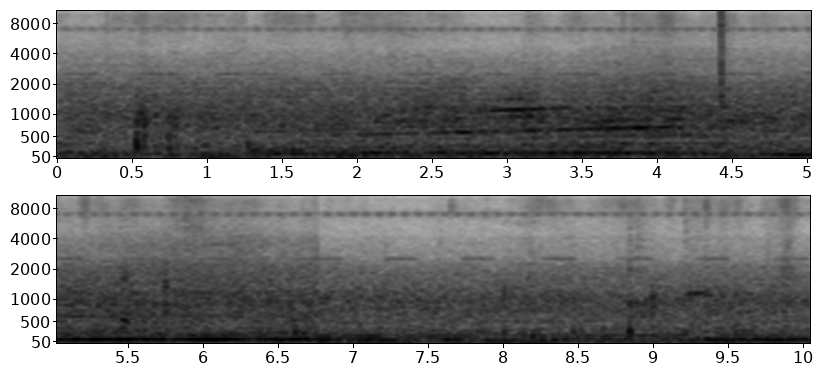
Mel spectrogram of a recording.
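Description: Feet scuff on grass.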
